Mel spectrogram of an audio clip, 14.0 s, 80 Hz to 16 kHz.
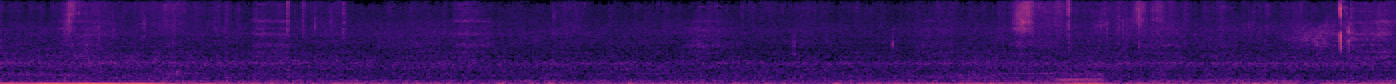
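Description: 2017 Ford Focus ST engine accelerating hard in third gear on a snowy, slippery road, a loud low rumbling drone building steadily inside the cabin.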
